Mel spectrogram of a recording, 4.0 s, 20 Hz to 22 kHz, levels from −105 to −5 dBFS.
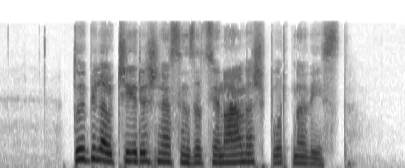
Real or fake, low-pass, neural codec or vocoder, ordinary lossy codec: fake; 14.4 kHz; codec, 32 kHz, 1.9 kbps, SNAC; AAC, 32 kbps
